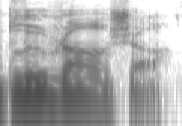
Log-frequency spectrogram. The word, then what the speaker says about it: Blue Raja: It's the Blue Raja.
